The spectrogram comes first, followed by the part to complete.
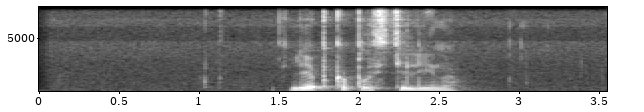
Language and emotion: Russian, neutral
